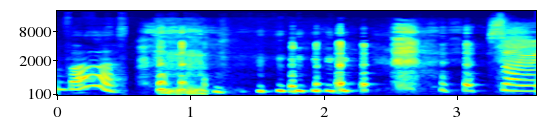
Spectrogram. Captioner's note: both laughing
